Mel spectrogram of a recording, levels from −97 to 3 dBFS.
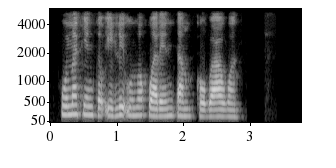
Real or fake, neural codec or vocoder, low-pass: fake; codec, 16 kHz, 2 kbps, FunCodec, trained on Chinese and English, 25 frames a second; 5.4 kHz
